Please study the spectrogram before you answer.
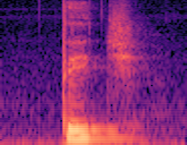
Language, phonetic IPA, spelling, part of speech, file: Czech, [ˈtɪt͡ʃ], tyč, noun, Cs-tyč.ogg
- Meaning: rod (a straight, round stick, shaft, bar, cane, or staff)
